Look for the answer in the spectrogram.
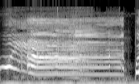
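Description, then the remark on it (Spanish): A voice imitates a car screeching as the handbrake is yanked: one drawn-out, high, whining tone that dips in pitch, then holds steady for about two seconds before cutting off abruptly, fairly loud. “No me dio chance y agarra el freno de mano y oh. me lo jala y nada más se escuchó el pobre carro que lloró así como que”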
